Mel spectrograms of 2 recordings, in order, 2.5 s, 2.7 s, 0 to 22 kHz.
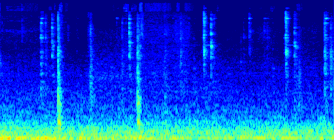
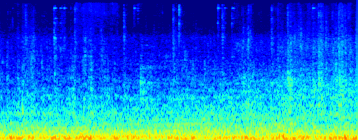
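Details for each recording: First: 2000 Ford Ranger 3.0L V6 after cleaning dirty mass airflow sensor, throttle body and idle air control valve: steady, even low idle without hunting or surging, keys jingling; high idle fixed, now normal. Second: 2000 Ford Ranger 3.0L V6 idling super high with no throttle, deep drone surging and revving on its own; fixed by cleaning the dirty mass air flow sensor, throttle body and idle air control valve.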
